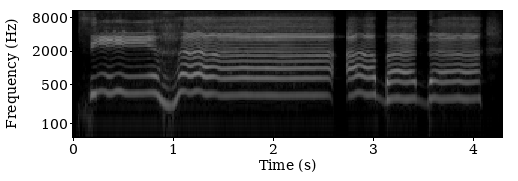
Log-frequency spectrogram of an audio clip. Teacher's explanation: Mad jaiz nggih, panjangnya 2,5 alif.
